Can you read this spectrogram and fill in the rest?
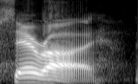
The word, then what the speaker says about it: Sarai: He took his wife, Sarai. Don't you like that little diphthong? You English teachers out there should be really proud of me, you know, because I usually wouldn't pronounce that Sarai.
